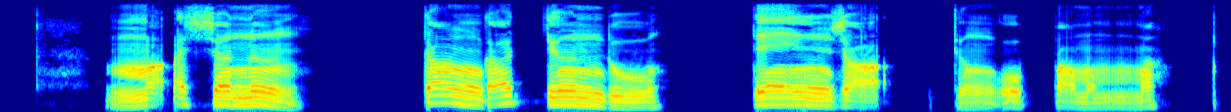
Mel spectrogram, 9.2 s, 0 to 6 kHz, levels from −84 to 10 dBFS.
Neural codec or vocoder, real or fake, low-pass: vocoder, 44.1 kHz, 80 mel bands, Vocos; fake; 5.4 kHz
